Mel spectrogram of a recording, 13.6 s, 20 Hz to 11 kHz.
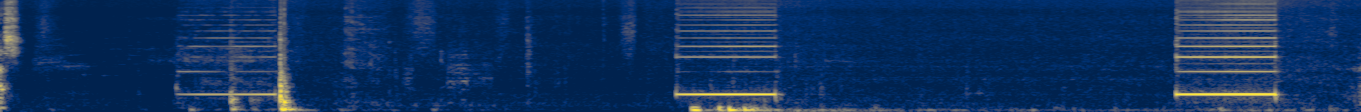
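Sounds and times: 
faint low noise: 0:00.0 - 0:13.6
ringback tone of an outgoing telephone call: 0:01.8 - 0:02.9, 0:06.8 - 0:07.8, 0:11.8 - 0:12.8.

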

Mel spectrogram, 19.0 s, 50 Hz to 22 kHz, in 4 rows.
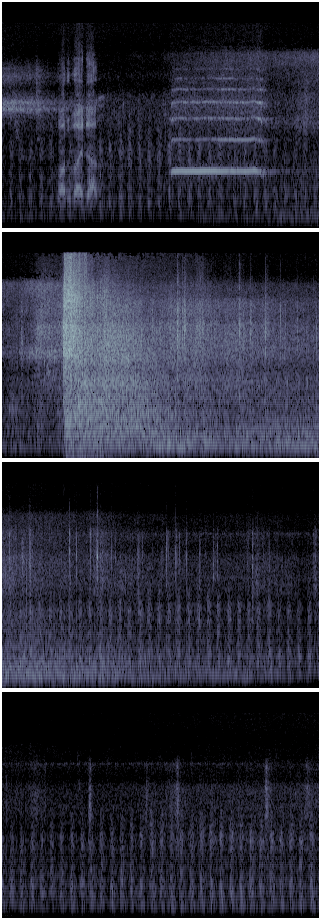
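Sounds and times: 
steady whistle-like tone in a film scene: 0:00.0 - 0:00.9, 0:02.5 - 0:04.2
speech: 0:00.9 - 0:01.9
roaring crackling rumble of a collapsing bridge and crashing train: 0:04.4 - 0:13.8
loud explosion of a bridge being blown up: 0:05.7 - 0:09.7.

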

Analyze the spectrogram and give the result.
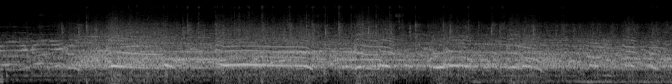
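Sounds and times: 
large baseball stadium crowd roaring and cheering: 0:00.0 - 0:06.7.

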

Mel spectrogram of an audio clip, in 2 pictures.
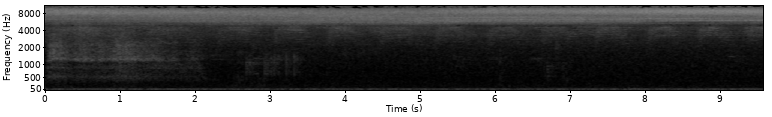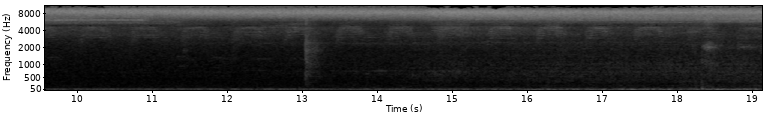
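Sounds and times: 
rhythmic pulsing cicada calls: 0:00.0 - 0:19.1
robust cicada and minmin cicada chorus: 0:00.0 - 0:19.1.

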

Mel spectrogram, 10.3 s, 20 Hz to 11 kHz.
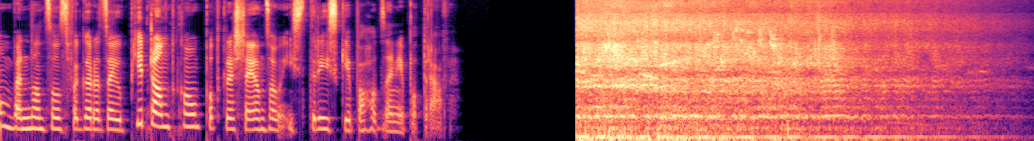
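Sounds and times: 
speech: 0:00.0 - 0:04.6
bees and other insects buzzing under a blooming apple tree in Istria: 0:05.8 - 0:10.3.

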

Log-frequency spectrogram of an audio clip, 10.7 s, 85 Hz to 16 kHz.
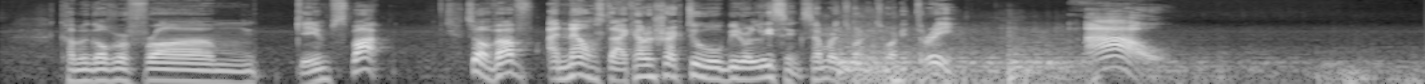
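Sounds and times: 
speech: 0:00.5 - 0:07.4
rolling thunder: 0:06.1 - 0:10.6.

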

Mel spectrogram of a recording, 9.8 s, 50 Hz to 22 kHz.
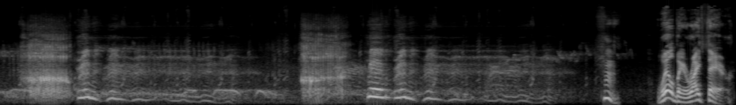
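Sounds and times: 
exaggerated snore performed by a voice over the phone: 0:00.3 - 0:01.3, 0:04.0 - 0:05.2
speech: 0:01.0 - 0:02.5, 0:04.9 - 0:06.4, 0:08.0 - 0:09.7
laughter: 0:01.1 - 0:03.9, 0:04.8 - 0:08.2.

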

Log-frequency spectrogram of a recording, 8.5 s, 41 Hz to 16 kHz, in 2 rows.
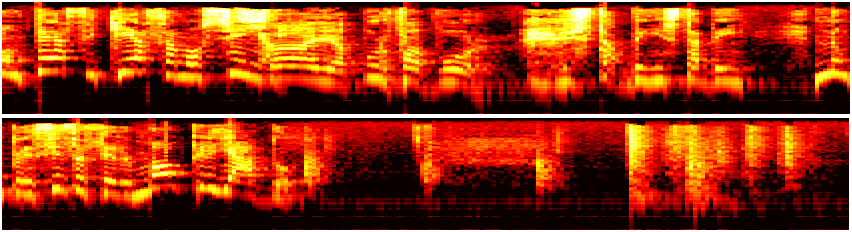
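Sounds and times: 
speech: 0:00.0 - 0:06.5
faint steady hum: 0:00.0 - 0:08.4
door pulled shut with clunks and latch clicks: 0:07.3 - 0:08.3.

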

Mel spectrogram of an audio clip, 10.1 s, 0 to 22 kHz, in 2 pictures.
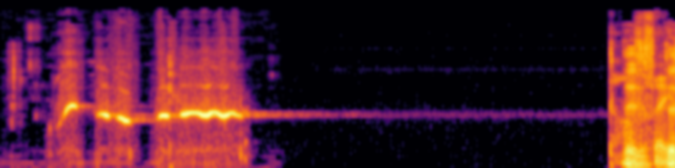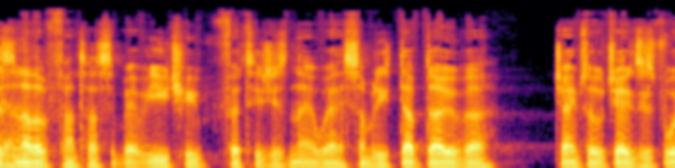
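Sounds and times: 
person whistling a tune: 0:00.4 - 0:02.2
speech: 0:04.7 - 0:10.1.

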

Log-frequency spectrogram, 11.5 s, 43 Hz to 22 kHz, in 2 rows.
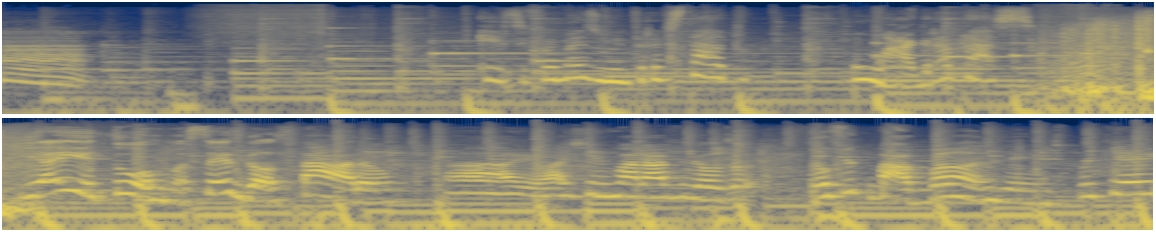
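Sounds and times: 
person imitating a cow's moo: 0:00.0 - 0:00.7
speech: 0:02.4 - 0:11.5.

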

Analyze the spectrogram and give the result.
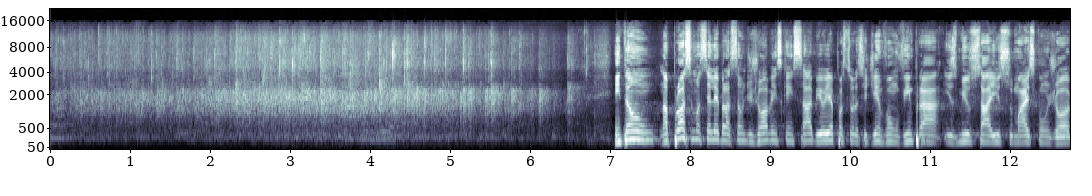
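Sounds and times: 
audience applauding: 0:00.0 - 0:06.8
speech: 0:07.1 - 0:12.7.

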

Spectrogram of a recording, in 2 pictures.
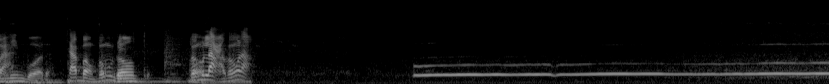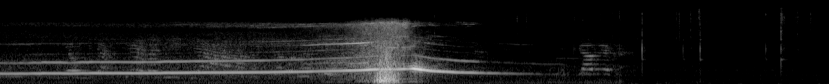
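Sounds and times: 
speech: 0:00.1 - 0:02.6
voice imitating race car passing by very fast: 0:04.2 - 0:13.9.

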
